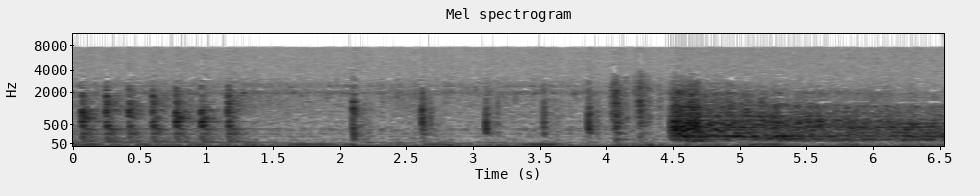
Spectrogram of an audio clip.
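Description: A quick run of sharp knocks on a door, then several slower, spaced raps, followed by a sudden steady rush of wind-like noise, on a dark, stormy night. No one speaks.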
